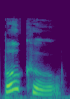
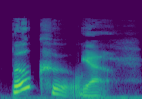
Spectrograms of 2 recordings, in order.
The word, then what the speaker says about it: beaucoup: And there's often a tendency to pronounce that final P in words like beaucoup, which should be silent in French.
